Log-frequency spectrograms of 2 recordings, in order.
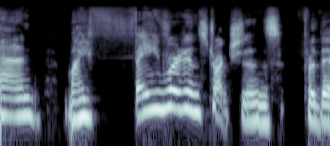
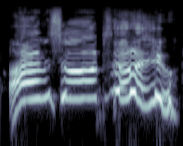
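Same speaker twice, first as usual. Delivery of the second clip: acted upset shout; 13 semitones higher, 3 dB louder than usual. Acting the upset hostage taker.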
